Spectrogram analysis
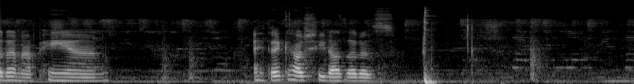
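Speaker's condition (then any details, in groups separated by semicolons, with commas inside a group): No condition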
